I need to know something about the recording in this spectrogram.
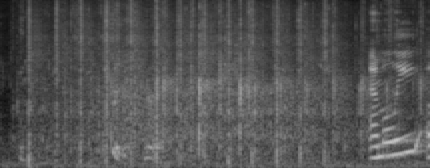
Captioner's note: audience applauding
